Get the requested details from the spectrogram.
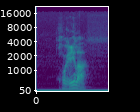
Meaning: gorilla, primate of the genus Gorilla
- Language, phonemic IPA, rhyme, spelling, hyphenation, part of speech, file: Dutch, /ˌɣoːˈrɪ.laː/, -ɪlaː, gorilla, go‧ril‧la, noun, Nl-gorilla.ogg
